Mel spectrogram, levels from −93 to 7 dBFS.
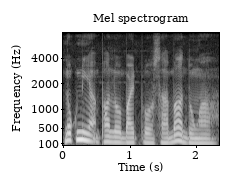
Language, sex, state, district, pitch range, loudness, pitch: Garo, male, Meghalaya, South Garo Hills, 120-165 Hz, -14 LUFS, 130 Hz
